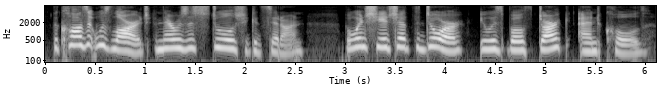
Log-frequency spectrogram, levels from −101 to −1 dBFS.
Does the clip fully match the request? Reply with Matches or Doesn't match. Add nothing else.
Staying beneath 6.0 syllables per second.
Matches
